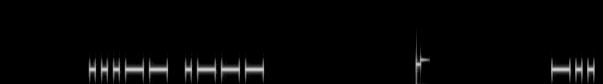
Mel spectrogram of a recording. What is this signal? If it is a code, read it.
Morse code, heard as a keyed tone, about 20 wpm, 700 Hz. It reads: 3 J D
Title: Single-Letter Single-Number 20wpm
